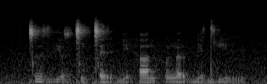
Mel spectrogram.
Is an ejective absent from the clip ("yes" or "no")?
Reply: yes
